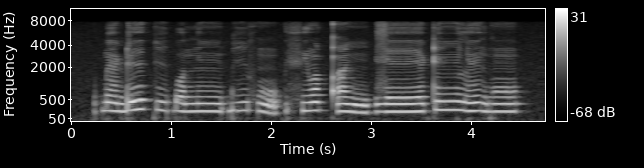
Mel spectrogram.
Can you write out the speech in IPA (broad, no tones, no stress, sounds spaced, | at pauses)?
ɓ ɛ̃ ɖ ɪː k i ɓ ɔ n ĩː ɓ i f ũ | fʲ õ qʼ ĩ | z eː ʈ ĩː l ẽ ɡ õ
